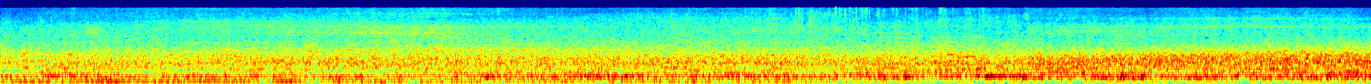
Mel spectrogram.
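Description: Steady road-traffic noise of a busy city street, an even rush without distinct events.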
